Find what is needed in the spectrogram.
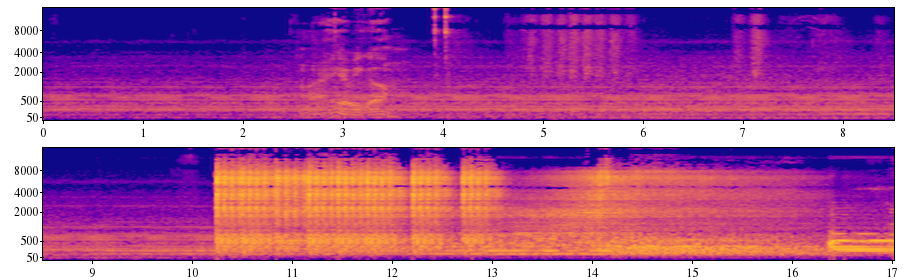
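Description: Quiet, steady low held tones, then about ten seconds in a sudden long spell of rapid automatic gunfire: a staged sound effect in the intro of a music video. Low notes begin under the gunfire near the end.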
